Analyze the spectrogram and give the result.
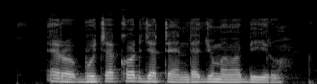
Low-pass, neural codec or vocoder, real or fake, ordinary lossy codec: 19.8 kHz; none; real; none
